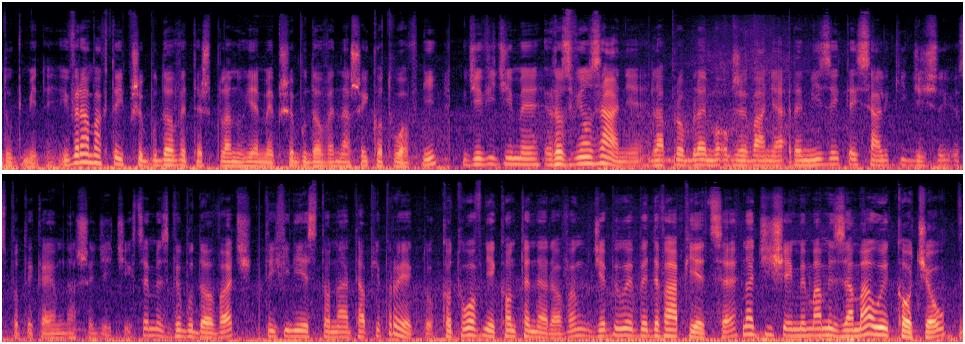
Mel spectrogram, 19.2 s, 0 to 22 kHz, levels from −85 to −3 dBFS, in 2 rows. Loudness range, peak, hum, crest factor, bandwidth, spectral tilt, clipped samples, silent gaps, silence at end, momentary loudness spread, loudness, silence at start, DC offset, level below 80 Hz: 6 LU; -2 dBFS; none; 18 dB; 18.5 kHz; -5.5 dB/octave; under 0.1%; none; 0 s; 10 LU; -20 LUFS; 0 s; under 0.1%; -28 dBFS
